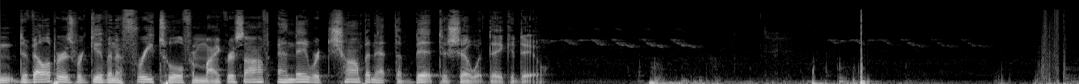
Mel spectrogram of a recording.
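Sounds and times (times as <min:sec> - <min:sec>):
speech: 0:00.0 - 0:05.6
small bird chirping: 0:05.4 - 0:10.0
low thumping: 0:06.4 - 0:10.7
rustling: 0:06.4 - 0:10.7.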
